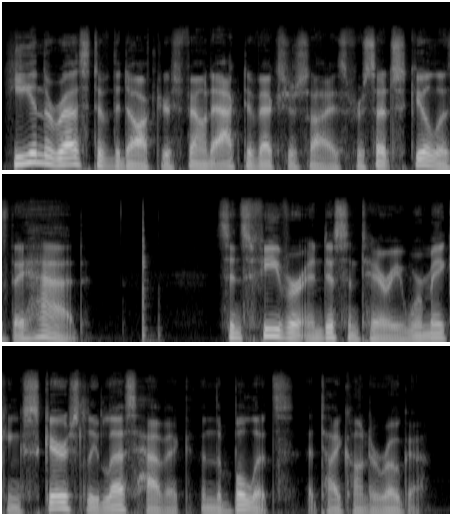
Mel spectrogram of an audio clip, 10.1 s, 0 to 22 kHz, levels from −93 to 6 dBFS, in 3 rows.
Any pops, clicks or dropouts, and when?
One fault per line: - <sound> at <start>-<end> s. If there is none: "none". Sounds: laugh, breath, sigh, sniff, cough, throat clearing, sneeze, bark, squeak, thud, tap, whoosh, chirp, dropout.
- tap at 4.4-4.6 s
